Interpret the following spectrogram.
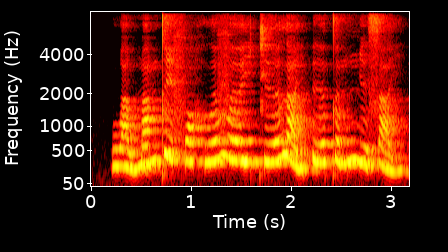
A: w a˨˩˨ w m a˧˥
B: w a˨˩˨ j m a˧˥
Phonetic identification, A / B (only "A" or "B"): A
